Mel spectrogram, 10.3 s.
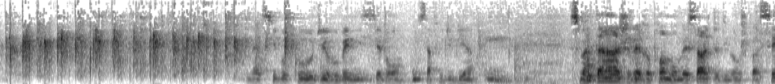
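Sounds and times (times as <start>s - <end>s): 
applause for the musicians: 0.0s - 4.0s
speech: 3.4s - 10.3s.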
